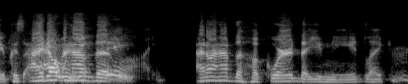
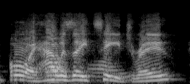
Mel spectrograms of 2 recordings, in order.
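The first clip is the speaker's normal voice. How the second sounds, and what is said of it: Put-on Australian accent. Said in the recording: “Australian accent... When you do an Australian accent, you got to start with oi.”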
